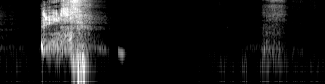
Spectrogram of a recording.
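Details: Sneezing brought on by chhinkni sneezing powder, used for the first time, with the nose also stimulated by a rolled-up napkin. A sharp intake, a loud explosive sneeze, then a softer second sneeze seconds later.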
